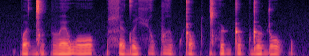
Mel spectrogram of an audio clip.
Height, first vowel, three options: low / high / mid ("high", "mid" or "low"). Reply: mid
